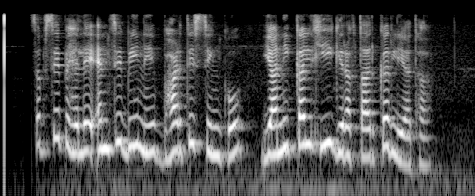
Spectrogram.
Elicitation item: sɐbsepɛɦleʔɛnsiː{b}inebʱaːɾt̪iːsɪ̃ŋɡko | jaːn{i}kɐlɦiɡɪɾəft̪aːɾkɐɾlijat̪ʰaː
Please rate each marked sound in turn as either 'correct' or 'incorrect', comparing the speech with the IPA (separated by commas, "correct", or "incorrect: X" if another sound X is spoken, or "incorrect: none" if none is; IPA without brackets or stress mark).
correct, correct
